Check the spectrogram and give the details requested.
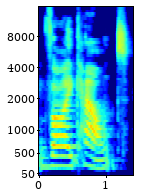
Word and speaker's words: viscount: But we say Viscount, even though it's vis here.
